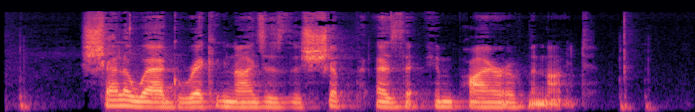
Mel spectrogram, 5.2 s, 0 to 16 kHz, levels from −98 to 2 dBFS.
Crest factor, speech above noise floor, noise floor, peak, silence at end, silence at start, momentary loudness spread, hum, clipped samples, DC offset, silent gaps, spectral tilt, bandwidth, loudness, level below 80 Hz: 18 dB; 31 dB; -51 dBFS; -4 dBFS; 0.5 s; 0.15 s; 8 LU; none; under 0.1%; under 0.1%; none; -4.5 dB/octave; 11.5 kHz; -21 LUFS; -60 dBFS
